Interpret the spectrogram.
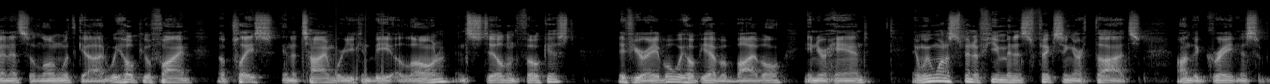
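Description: From 3.36 to 3.83 s, between "place in a time" and "alone and still and", processor overload crackle tears through the speech. The processor missed several buffer deadlines, each around 10 ms, and repeated stale audio with hard edges. It sounds like gritty crackling.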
